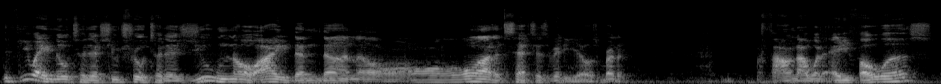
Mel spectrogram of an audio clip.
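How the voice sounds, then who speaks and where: A man's voice: deep voice, animated, a little slow. A man in his thirties with a Californian accent, giving casual reaction commentary in a slangy, profane way. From Long Beach, California. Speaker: reaction video host. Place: small room with foam-panelled walls.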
